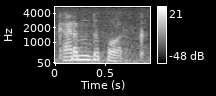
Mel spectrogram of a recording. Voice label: "carn de porc", catalan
